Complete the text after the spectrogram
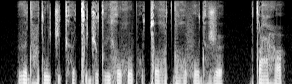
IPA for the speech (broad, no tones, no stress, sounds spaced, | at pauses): ð ə dʱ ɑ t w i t͡ʃ i kʰ ə ǀ i d͡ʒ o t ð i x o χʷ œ pʰ o ǀ o ʁʷ œ t dˤ ɑ ʁʷ ə f o dʱ ə ʒ œ | tˤ ə ʕ ə ɦ ɑ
